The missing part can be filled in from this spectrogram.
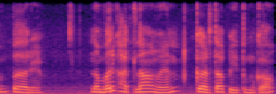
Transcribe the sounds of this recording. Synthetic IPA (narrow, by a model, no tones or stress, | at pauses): bəɾẽ | nəmbəɾɡʱat̪lãːʋɛnkəɾt̪apet̪umka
